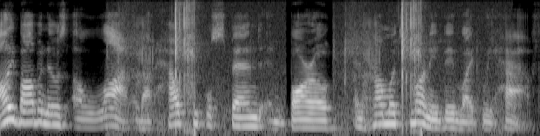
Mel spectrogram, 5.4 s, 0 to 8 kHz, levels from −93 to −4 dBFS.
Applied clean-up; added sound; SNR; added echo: none; Tearing; 10 dB; reverberation time 0.3 s.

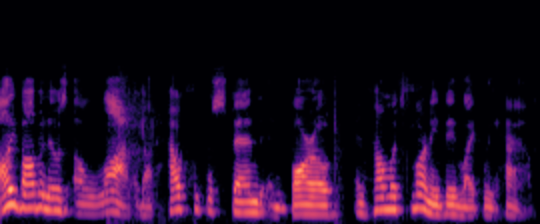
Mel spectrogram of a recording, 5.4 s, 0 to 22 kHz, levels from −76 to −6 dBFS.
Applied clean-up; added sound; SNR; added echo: neural mask model DeepFilterNet 3.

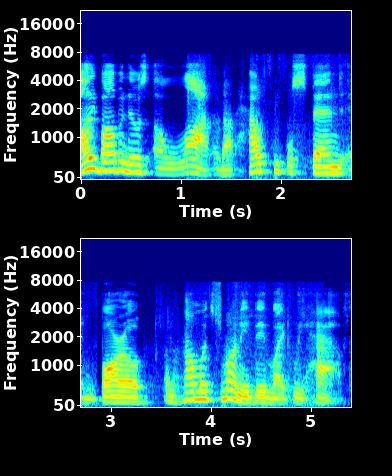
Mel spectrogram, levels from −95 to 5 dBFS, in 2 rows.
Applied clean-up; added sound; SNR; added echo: neural separator model SepFormer DNS4.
